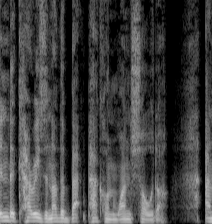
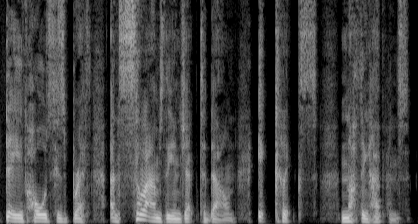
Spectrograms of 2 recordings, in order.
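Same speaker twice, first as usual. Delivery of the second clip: plain reading voice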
